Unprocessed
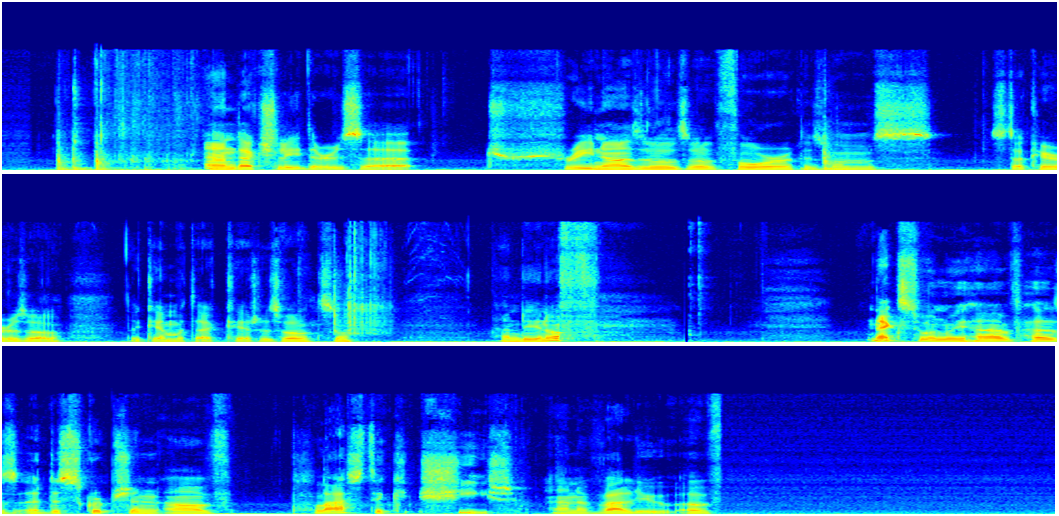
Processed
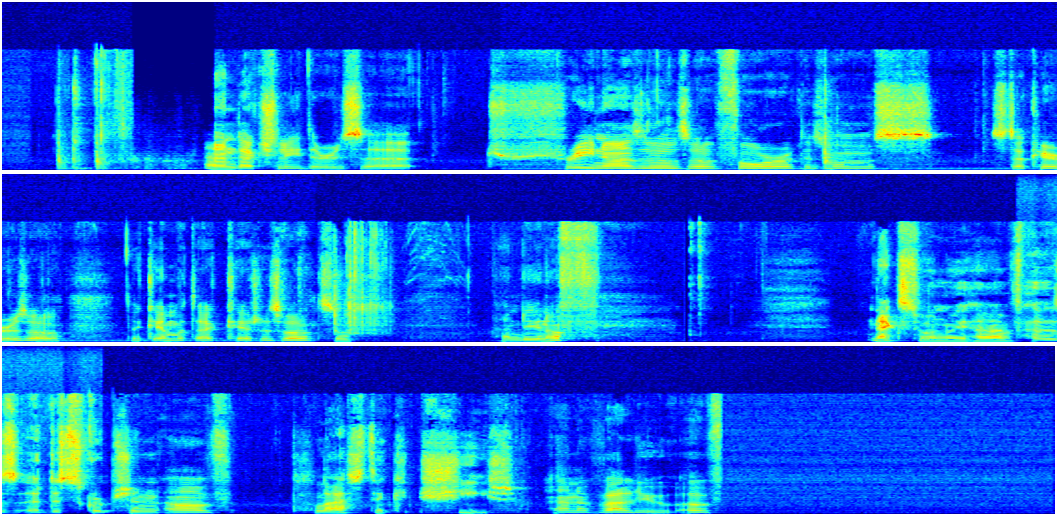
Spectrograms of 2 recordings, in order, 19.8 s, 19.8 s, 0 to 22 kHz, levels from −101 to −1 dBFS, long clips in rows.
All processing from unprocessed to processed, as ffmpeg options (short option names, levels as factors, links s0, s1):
-filter_complex "[0:a]asettb=1/sr,asplit=3[s0][s1][s2];[s0]atrim=end=0.814[s3];[s1]atrim=start=0.81:end=1.33,asetpts=PTS-STARTPTS,afade=t=in:d=0.004:c=qsin,afade=t=out:st=0.516:d=0.004:c=qsin,lowpass=1200,aecho=1:1:7.3:0.75,atrim=end_sample=22932[s4];[s2]atrim=start=1.326[s5];[s3][s4]acrossfade=d=0.004:c1=hsin:c2=qsin[s6];[s6][s5]acrossfade=d=0.004:c1=qsin:c2=hsin,asettb=1/sr,asplit=3[s7][s8][s9];[s7]atrim=end=3.114[s10];[s8]atrim=start=3.11:end=8.55,asetpts=PTS-STARTPTS,afade=t=in:d=0.004:c=qsin,afade=t=out:st=5.436:d=0.004:c=qsin,equalizer=f=13000:w=4.3:g=-9.5,aeval=exprs='val(0)+0.00355*(sin(2*PI*60*n/s)+sin(2*PI*2*60*n/s)/2+sin(2*PI*3*60*n/s)/3+sin(2*PI*4*60*n/s)/4+sin(2*PI*5*60*n/s)/5)':c=same,aecho=1:1:4.1:0.79,atrim=end_sample=239904[s11];[s9]atrim=start=8.546[s12];[s10][s11]acrossfade=d=0.004:c1=hsin:c2=qsin[s13];[s13][s12]acrossfade=d=0.004:c1=qsin:c2=hsin,asettb=1/sr,asplit=3[s14][s15][s16];[s14]atrim=end=12.934[s17];[s15]atrim=start=12.93:end=13.81,asetpts=PTS-STARTPTS,afade=t=in:d=0.004:c=qsin,afade=t=out:st=0.876:d=0.004:c=qsin,aemphasis=mode=production:type=bsi,acompressor=threshold=0.0447:ratio=12:attack=3.2:release=140:knee=1:detection=peak[s18];[s16]atrim=start=13.806[s19];[s17][s18]acrossfade=d=0.004:c1=hsin:c2=qsin[s20];[s20][s19]acrossfade=d=0.004:c1=qsin:c2=hsin,highpass=110,aderivative,aecho=1:1:4.1:0.96,volume=2.51"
